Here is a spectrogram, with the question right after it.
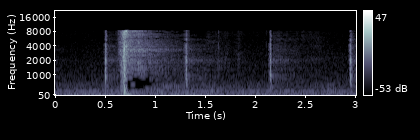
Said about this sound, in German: Jetzt nehmen Sie die Pistole in die linke Hand und ziehen mit der rechten das Verschlussstück bis zum Anschlag zurück und lassen es wieder los.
